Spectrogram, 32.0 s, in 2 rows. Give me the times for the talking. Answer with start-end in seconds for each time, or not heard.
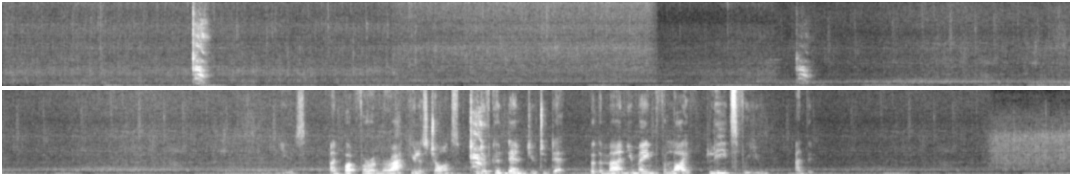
20.1-28.2.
